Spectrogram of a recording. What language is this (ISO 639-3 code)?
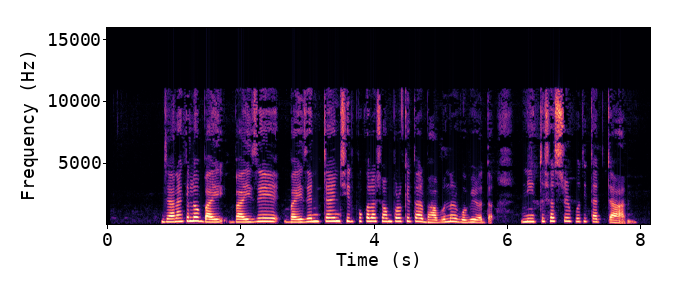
ben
